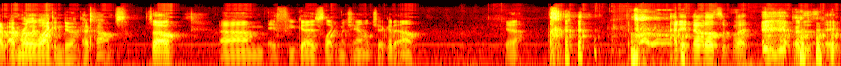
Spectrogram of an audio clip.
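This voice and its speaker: A man's voice: low-pitched, fairly bright tone, slight background noise. A man talking casually and frankly as an interview guest, loose and swearing now and then.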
